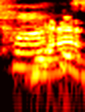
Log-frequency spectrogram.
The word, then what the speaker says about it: Thoth: Is it Thoth? Yeah. Okay, because I always was like looking at it, I'm like, how do I pronounce this? I can't say it. But hearing you say it, yeah, with the TH, it's not obvious.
